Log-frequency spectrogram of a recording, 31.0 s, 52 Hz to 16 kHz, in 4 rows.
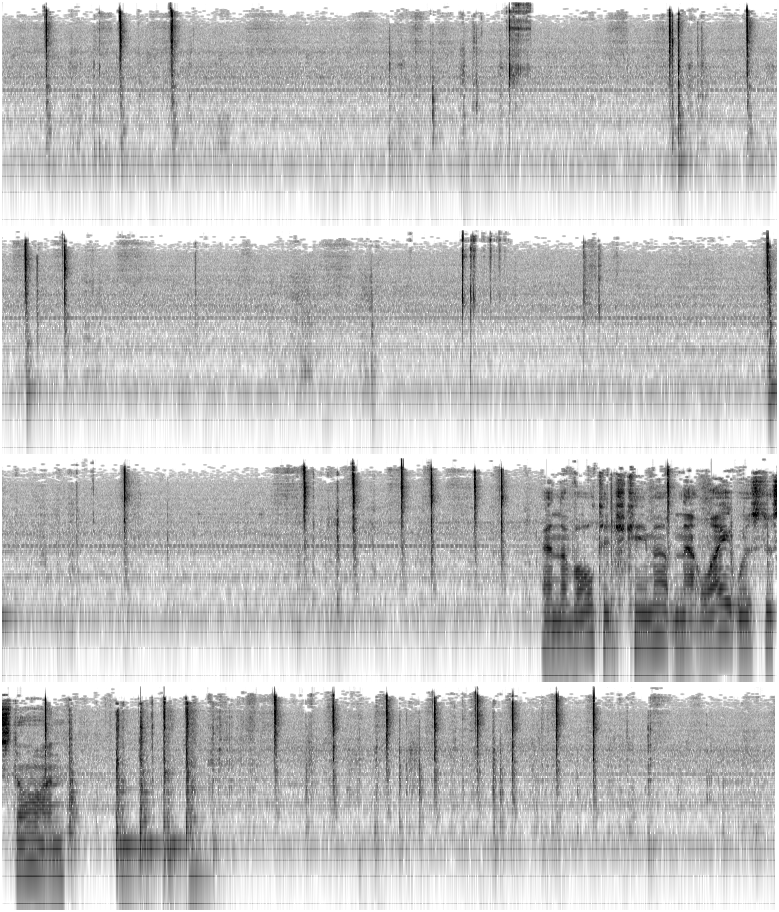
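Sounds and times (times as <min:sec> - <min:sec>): sharp clicks and taps: 0:05.1 - 0:05.3, 0:12.4 - 0:12.8.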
